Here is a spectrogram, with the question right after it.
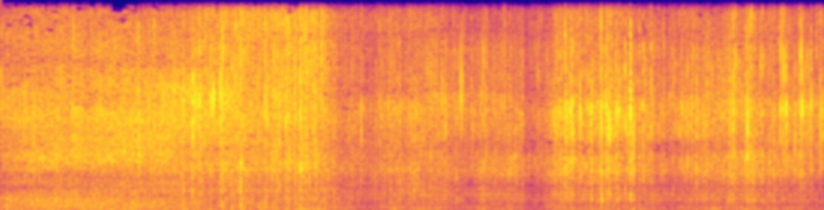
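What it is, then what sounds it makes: Polyethylene foam box being brushed. Two paintbrushes brush and scratch the top and side of a large, hollow white polyethylene foam box with a microphone inside. The result is a dense, steady, crinkly scraping with a heavy low rumble and bright scratchy texture. It eases slightly after the first two seconds into lighter, airier strokes.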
